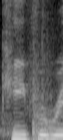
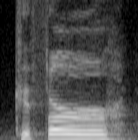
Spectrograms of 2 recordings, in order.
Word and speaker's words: kefir: of a cup and if you don't know what Kefir is and I may be saying it differently than other people doesn't mean it's a wrong way to pronounce it but it's also pronounced uh keer uh I'm not sure it's k i k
